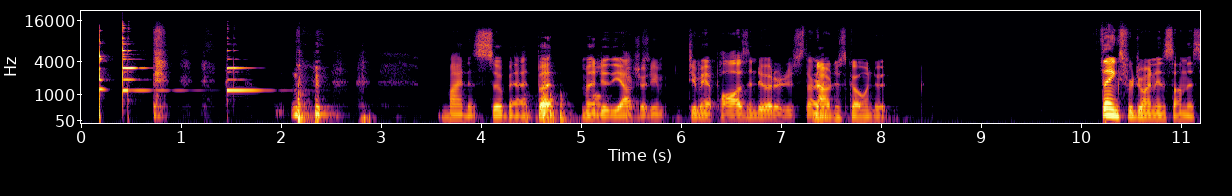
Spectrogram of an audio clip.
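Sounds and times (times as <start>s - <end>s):
glasses clinking in a toast: 0.1s - 2.2s
speech: 2.1s - 2.6s, 3.6s - 8.2s, 10.2s - 11.1s.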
